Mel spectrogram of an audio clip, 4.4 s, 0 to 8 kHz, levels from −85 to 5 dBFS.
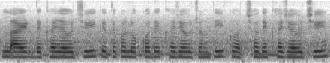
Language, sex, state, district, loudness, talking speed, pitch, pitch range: Odia, female, Odisha, Malkangiri, -18 LUFS, 95 wpm, 210 Hz, 200-220 Hz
